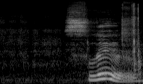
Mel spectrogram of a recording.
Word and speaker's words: slough: feet tall sluice edge slough rhymes with blue and it is a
